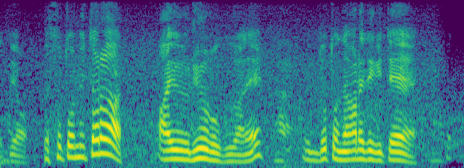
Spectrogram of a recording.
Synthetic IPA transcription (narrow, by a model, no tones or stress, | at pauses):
esɨjo̞so̞t̪o̞mʲit̪aɾa | aːjɯːɾʲɯːbo̞kɯ̟ɡane̞d̪o̞t̪ːonaɡaɾe̞d̪e̞kʲit̪e̞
